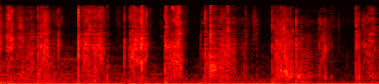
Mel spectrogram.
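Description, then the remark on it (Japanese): The sealed cap of an unopened bottle of Black Nikka Special whisky being twisted open for the first time, a rapid series of dry crackling, snapping clicks and gritty rasps that come in uneven bursts over a few seconds, with no voices. “未開封ですから。今日今、たった今、開けてるところ。”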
